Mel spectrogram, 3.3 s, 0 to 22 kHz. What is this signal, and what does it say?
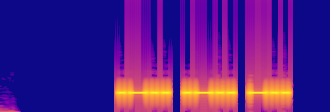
Morse code, heard as a keyed tone, about 22 wpm, 700 Hz. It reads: LLD
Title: USA Call Sign Postfixes - 3 Letters 22wpm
